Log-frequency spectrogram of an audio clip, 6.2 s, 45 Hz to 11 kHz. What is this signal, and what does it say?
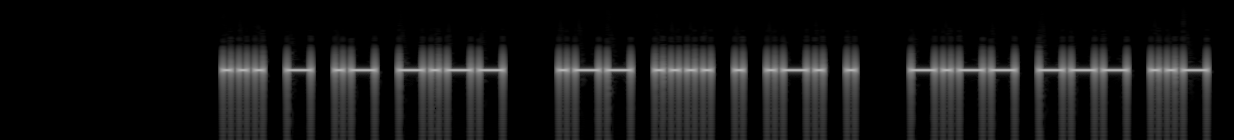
Morse code, heard as a keyed tone, about 29 wpm, 700 Hz. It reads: STAY WHERE YOU
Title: Sentences from Top 500 Words 30wpm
